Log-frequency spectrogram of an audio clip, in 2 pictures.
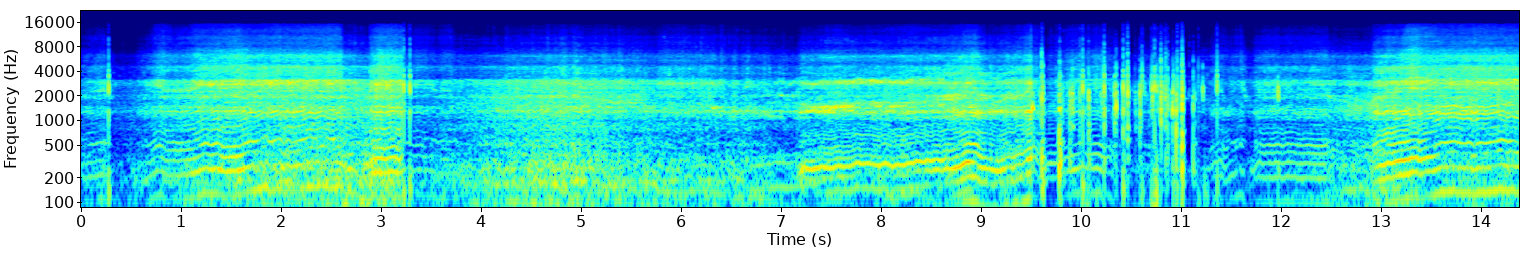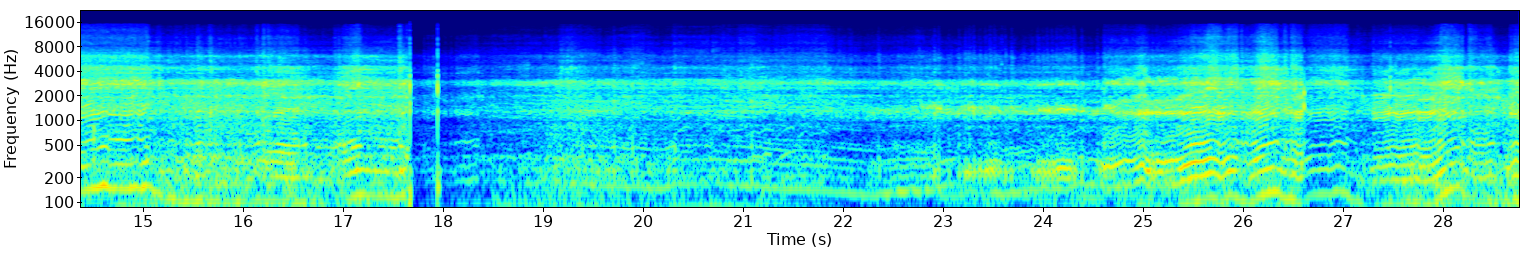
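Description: Honda CR250 single-cylinder two-stroke motocross engine revving hard, its pitch climbing and dropping again and again as it is ridden through the gears, with sharp throttle chops. A run of sharp knocks comes about ten seconds in.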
